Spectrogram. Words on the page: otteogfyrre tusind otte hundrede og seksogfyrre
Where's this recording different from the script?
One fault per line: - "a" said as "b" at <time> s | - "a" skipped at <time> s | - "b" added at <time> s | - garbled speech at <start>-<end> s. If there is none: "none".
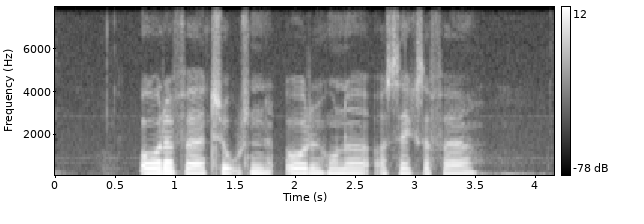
none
